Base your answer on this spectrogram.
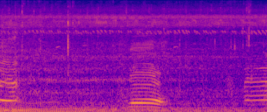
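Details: Tame cows in a herd walking the road to green rice fields in the morning; a few short, tonal moos come at intervals, the longest lasting about half a second, over steady low rumbling background noise.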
